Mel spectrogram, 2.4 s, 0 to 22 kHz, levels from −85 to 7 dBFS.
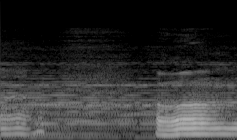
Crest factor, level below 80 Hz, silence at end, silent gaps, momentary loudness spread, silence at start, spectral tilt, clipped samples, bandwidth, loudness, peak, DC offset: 18 dB; -58 dBFS; 0 s; none; 16 LU; 0 s; -8 dB/octave; under 0.1%; 11 kHz; -28 LUFS; -10 dBFS; under 0.1%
